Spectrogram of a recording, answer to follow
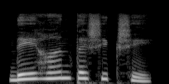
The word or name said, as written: ದೇಹಾಂತಶಿಕ್ಷೆ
